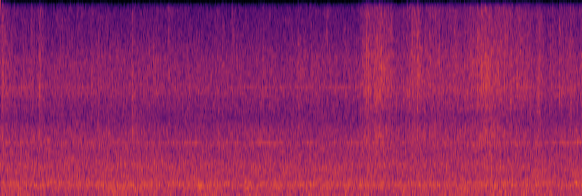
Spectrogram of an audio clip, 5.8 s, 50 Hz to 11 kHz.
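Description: Steady running noise inside a series 521 electric multiple unit, recorded in the middle of a motor car: an even rumble of the wheels on the rails as the train runs between stations.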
